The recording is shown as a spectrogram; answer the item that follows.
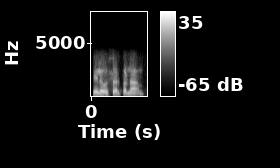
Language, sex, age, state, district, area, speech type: Maithili, male, 45-60, Bihar, Madhubani, rural, conversation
